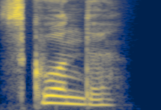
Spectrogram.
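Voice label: "squander", British English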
